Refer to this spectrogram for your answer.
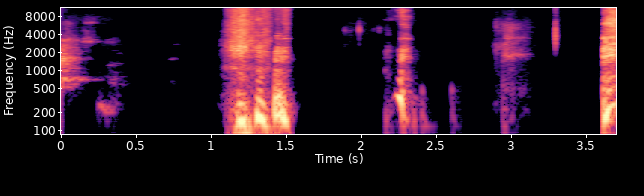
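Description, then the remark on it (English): A female puppy lets out a quick cluster of sharp, high yaps, followed by a softer single bark and another brief yelp at the end, with quiet pauses between. “That's the puppy.”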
